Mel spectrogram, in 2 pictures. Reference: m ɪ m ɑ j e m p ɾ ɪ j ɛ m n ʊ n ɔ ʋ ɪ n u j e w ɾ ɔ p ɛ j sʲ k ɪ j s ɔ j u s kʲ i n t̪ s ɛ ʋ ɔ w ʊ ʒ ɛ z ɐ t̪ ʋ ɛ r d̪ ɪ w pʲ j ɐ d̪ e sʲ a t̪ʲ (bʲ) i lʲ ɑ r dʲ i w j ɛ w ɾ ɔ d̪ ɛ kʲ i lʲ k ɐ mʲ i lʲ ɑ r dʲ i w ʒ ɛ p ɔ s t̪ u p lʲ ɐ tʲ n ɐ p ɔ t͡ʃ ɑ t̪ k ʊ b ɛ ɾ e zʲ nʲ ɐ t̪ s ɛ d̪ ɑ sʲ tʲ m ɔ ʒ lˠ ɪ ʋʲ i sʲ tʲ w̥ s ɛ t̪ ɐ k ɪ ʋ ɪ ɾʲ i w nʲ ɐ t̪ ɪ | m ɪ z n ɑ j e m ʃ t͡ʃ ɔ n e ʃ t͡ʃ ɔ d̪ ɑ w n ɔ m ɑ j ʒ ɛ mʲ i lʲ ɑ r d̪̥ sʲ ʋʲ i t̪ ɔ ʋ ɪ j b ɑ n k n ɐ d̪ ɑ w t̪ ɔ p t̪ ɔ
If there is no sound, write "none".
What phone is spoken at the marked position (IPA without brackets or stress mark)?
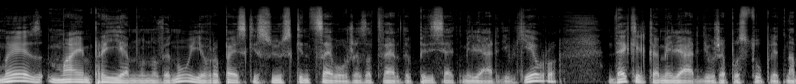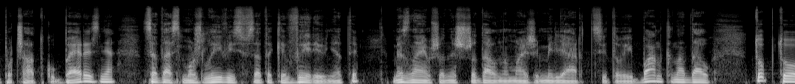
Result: mʲ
